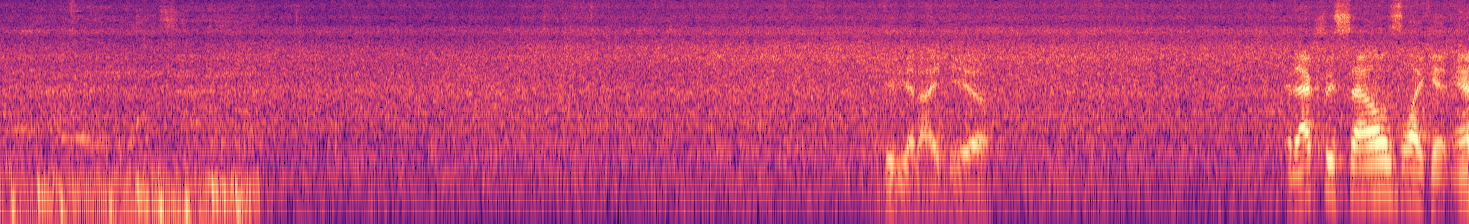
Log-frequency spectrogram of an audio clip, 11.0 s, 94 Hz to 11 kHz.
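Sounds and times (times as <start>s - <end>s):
radio playing music: 0.0s - 2.0s
rain on a metal roof: 0.0s - 11.0s.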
